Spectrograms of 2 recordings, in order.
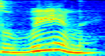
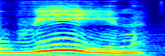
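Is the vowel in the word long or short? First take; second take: short; long. First: The vowel in the word is short. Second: The vowel in the word is long.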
